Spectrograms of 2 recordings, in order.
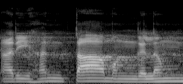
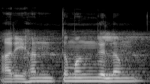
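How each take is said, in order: First: The first word ends in a long 'aa' vowel. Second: The first word ends with no added vowel. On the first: The speaker calls it wrong. "कई लोग बोलते हैं अरिहंता मंगलम सिद्धा मंगलम, ये गलत है।" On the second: The speaker calls it right. "क्या बोलने का? अरिहंत मंगलम"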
